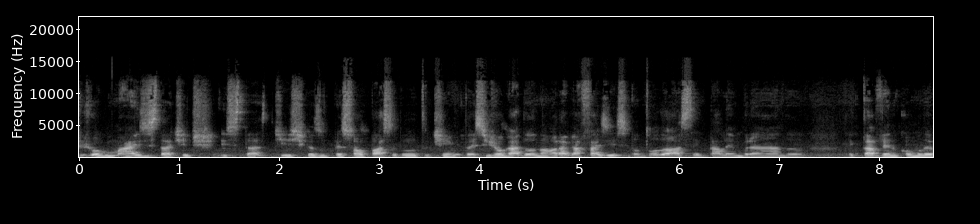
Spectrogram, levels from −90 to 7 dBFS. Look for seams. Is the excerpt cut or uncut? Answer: uncut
